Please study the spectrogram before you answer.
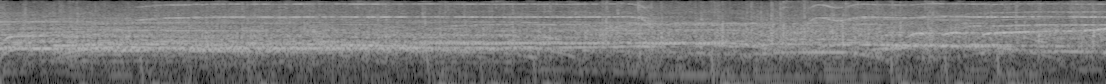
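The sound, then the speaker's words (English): A crowd at a live comedy show in Madison, Wisconsin applauds and cheers as the host is welcomed to the stage, a continuous roar of clapping and shouting, moderately loud. “Won't you please welcome to the stage Wisconsin's own mayor, Dan Harmon.”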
